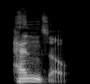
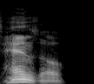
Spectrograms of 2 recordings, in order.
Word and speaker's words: Renzo: Henzo. – It's, I mean, yeah, because in Brazil, the R's are H's, you know? Oh. So it's spelled like Renzo, but it's Henzo.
